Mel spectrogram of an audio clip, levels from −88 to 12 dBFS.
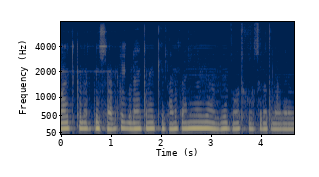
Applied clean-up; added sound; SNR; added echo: neural separator model SepFormer DNS4.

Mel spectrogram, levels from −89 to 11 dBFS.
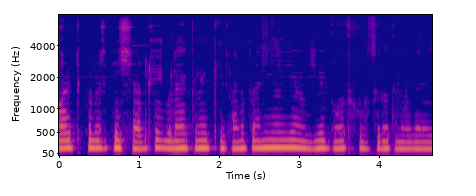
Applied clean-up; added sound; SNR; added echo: neural mask model DeepFilterNet 3.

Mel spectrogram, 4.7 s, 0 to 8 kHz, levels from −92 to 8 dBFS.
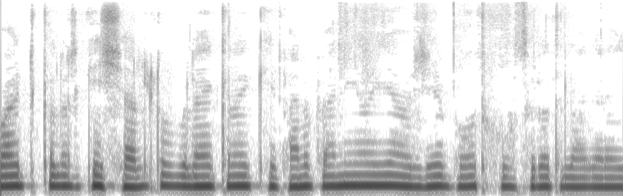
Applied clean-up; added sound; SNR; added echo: none; none; none; none.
